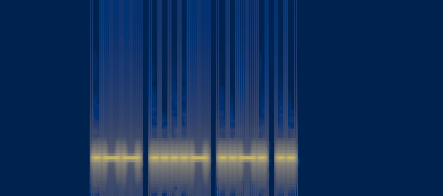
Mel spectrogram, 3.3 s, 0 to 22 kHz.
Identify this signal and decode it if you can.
Morse code, heard as a keyed tone, about 30 wpm, 700 Hz. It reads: W4FI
